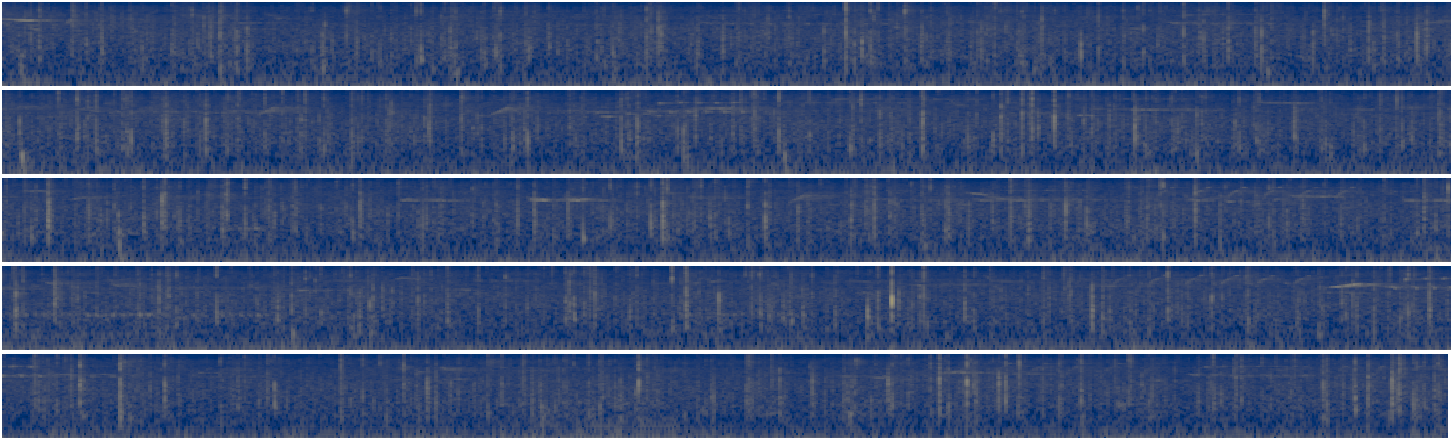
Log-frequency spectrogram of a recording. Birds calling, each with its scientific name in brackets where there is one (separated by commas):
Hawaii Amakihi (Chlorodrepanis virens), Iiwi (Drepanis coccinea), Apapane (Himatione sanguinea)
